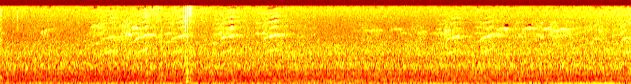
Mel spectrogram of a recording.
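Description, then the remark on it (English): Small birds chirp and twitter repeatedly, light and high, over a steady low rumble of traffic that fills the background throughout. “Yet this is my dream driven day listening to traffic, listening to bird song, talking to you,”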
